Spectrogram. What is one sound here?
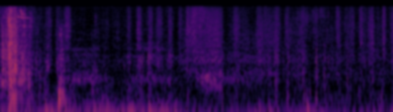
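Leather gloves rustle as they are pulled on.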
